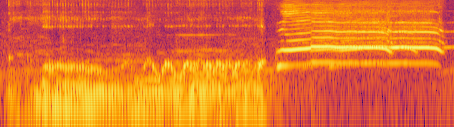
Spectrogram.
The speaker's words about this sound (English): Number seven, vacuum cleaner sounds behind a reverse alarm clock and a Wilhelm scream with the bass removed.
